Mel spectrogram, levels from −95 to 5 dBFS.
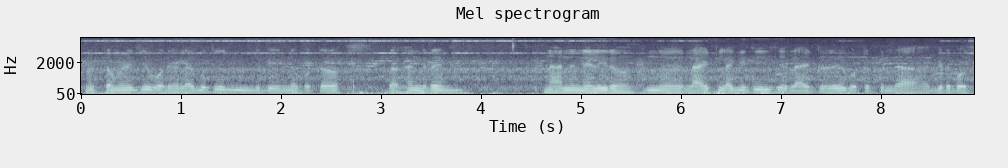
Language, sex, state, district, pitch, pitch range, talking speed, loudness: Odia, male, Odisha, Khordha, 110 Hz, 110-115 Hz, 105 wpm, -16 LUFS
